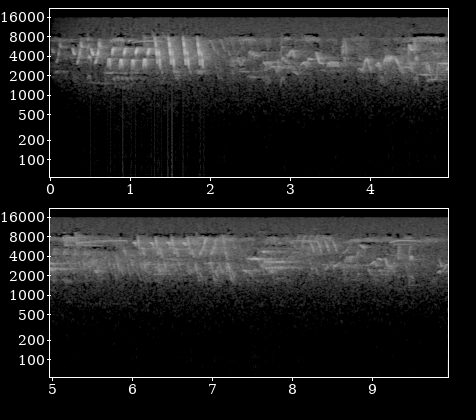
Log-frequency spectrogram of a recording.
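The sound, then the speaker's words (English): Several birds sing continuously from treetops and dense brush along a trail, with high, rapid chirps and trills overlapping. A louder, quick burst of notes comes in the first couple of seconds, and no one speaks. “Listen for birds singing from treetops and dense brush.”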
